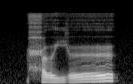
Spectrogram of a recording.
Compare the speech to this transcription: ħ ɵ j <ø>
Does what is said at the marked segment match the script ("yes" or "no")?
yes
